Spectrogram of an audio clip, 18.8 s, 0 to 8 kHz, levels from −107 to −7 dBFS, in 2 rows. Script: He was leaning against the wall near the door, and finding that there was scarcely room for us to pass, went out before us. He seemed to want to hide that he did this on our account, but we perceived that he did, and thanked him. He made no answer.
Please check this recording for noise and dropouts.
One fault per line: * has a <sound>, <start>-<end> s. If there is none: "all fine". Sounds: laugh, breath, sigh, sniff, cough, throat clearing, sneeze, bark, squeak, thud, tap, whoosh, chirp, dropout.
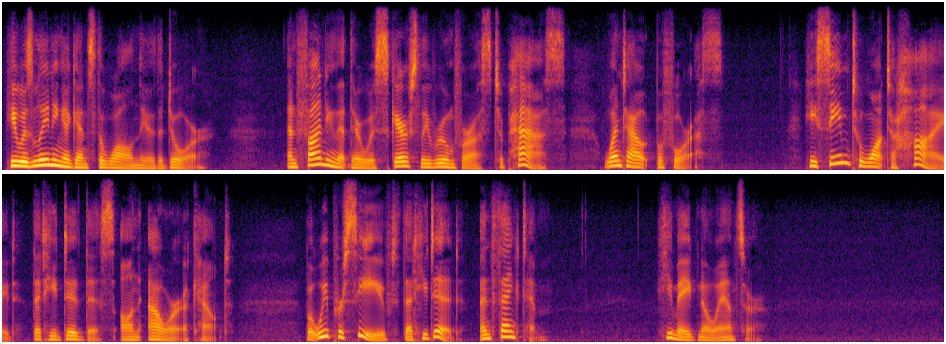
all fine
